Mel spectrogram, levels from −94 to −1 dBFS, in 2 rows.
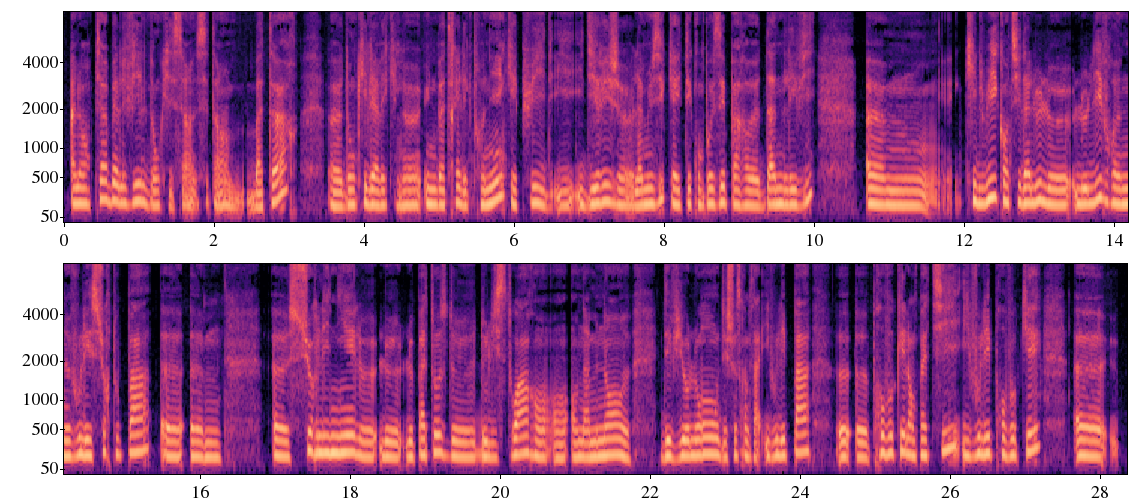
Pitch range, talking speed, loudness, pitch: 165-200 Hz, 170 wpm, -19 LUFS, 175 Hz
